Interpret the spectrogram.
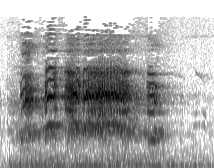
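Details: Main breeding rooster crowing during its first crowing contest; a strong crow begins with two quick rising syllables, swells into a long steady note, then ends with a short clipped tail, with faint low background hum.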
